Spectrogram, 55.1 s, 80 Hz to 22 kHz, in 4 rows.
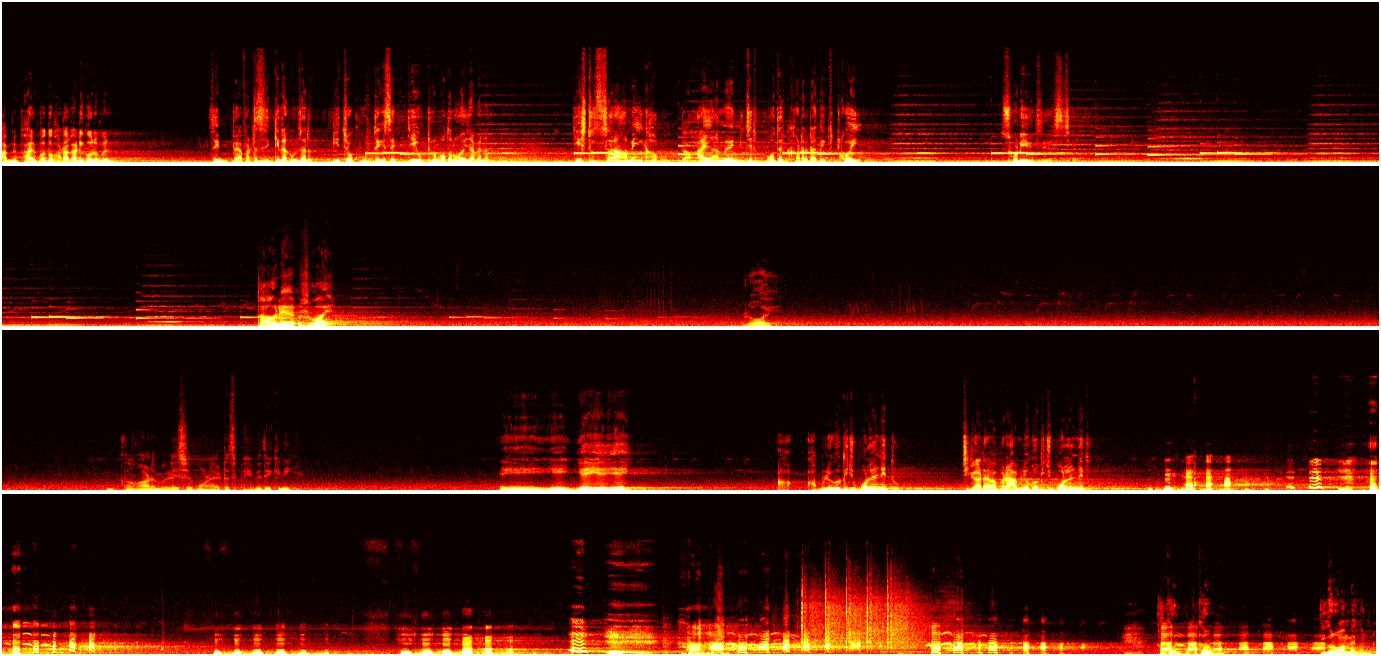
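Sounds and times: outdoor background hiss: 0.0s - 55.0s
person making wordless vocal sounds: 52.6s - 53.8s.

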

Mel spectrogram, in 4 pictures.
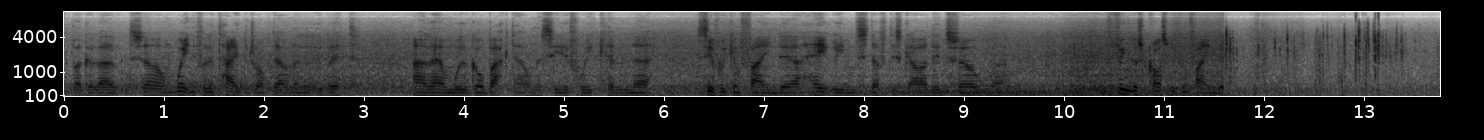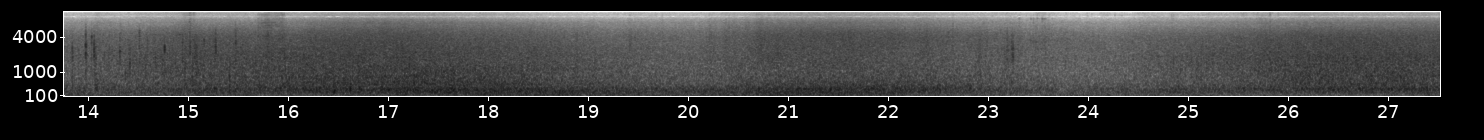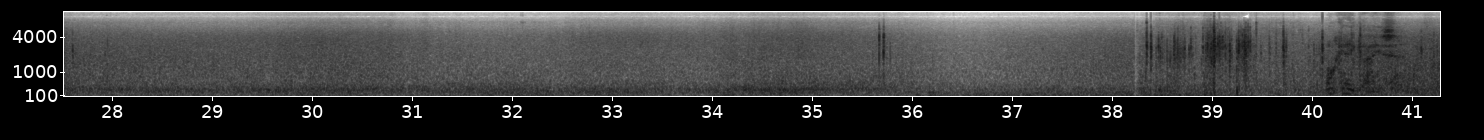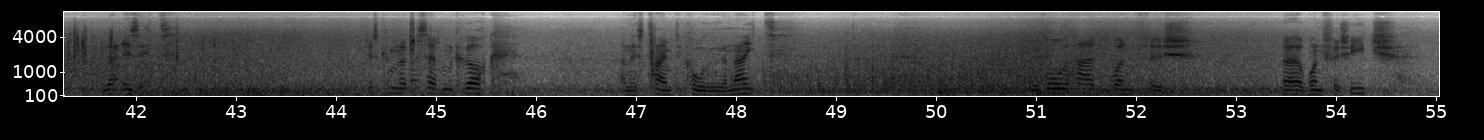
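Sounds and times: waves breaking on shingle: 8.8s - 18.7s, 20.4s - 31.0s, 34.1s - 36.4s, 37.2s - 54.0s.

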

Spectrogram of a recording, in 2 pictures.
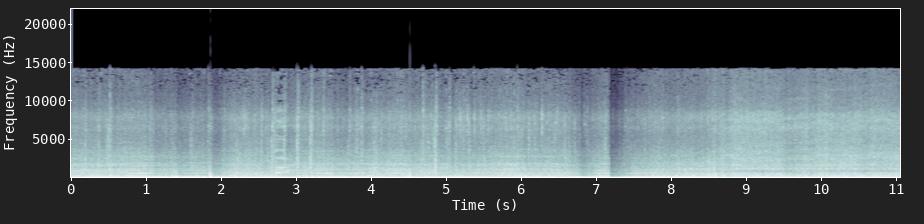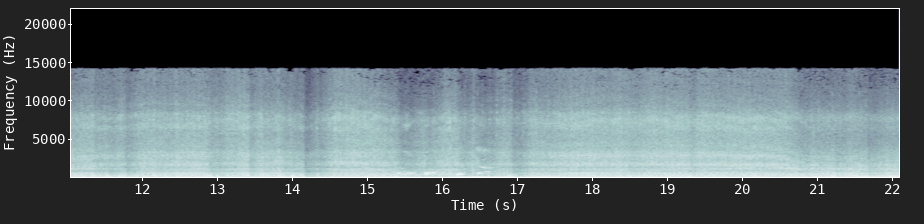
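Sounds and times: tires pushing through snow: 0.0s - 22.0s
truck diesel engine rumbling: 0.0s - 22.0s.

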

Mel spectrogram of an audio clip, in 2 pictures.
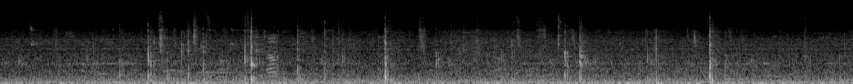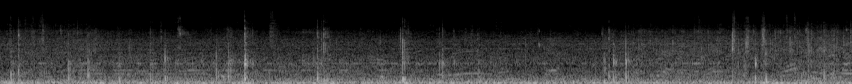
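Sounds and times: steady low rumble: 2.8s - 17.0s.

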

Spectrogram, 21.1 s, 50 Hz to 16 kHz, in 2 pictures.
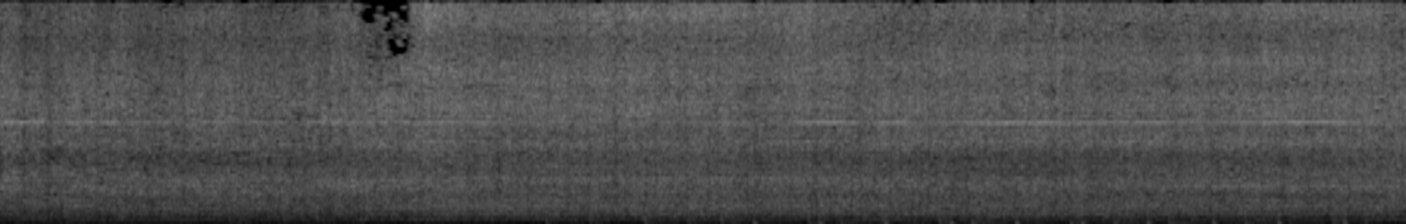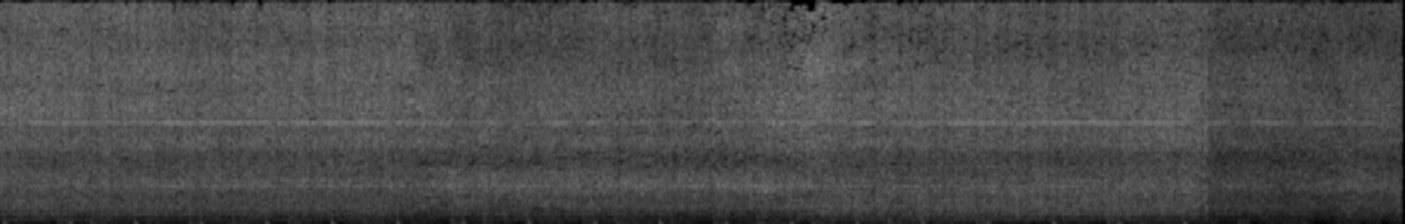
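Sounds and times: hair dryer blowing: 0.0s - 21.0s
background music with low beat: 4.7s - 20.9s.

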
